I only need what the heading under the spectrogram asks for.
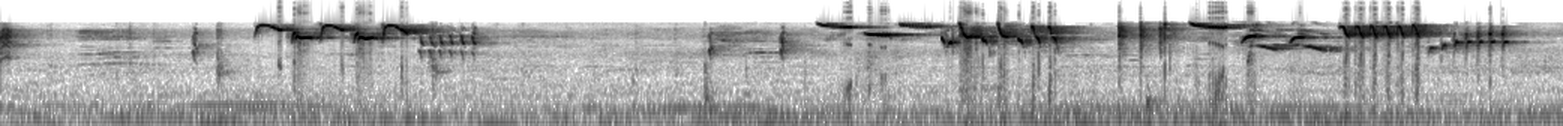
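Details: Varied tumbling song from a blue flycatcher, locally tledekan: looping whistled notes rising and falling, quickening into dense chattering phrases, in two long bursts.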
